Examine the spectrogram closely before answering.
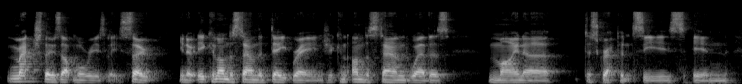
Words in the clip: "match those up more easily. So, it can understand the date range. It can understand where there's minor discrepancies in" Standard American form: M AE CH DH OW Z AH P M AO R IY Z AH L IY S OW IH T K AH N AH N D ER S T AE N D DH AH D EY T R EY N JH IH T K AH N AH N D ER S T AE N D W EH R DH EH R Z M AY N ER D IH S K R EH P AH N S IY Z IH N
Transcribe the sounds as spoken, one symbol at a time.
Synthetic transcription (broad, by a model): M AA CH DH OW Z AH P M AO R IY Z AH L IY S OW IH T K AH N AH N D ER S T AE N DH AH D EY T R EY N JH IH T K AH N AH N D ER S T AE N D W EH DH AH Z M AY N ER D IH S K R EH P AH N S IY Z IH N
